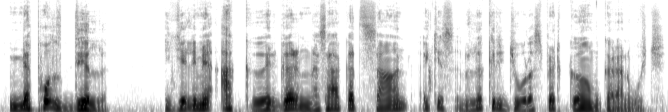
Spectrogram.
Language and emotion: Kashmiri, happy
